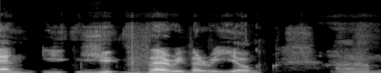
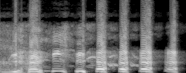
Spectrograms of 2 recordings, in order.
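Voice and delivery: high laughing agreement; laughing yeah; 9 semitones higher, 7 dB louder than usual. Real, not acted. Laughing at his cohost's joke, high and loud. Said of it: "For legal reasons".

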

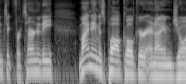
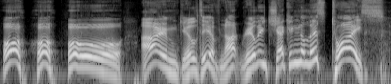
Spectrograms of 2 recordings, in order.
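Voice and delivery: loud hearty ho ho ho with slow booming guilty line; hammed-up Santa Claus, slow and jolly; big mock Santa voice; jolly Santa laugh; 6 semitones higher, 4 dB louder, much slower than usual. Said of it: "you've gotta be the Easter Bunny".

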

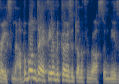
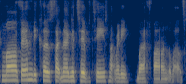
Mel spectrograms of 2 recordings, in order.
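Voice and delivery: mock earnest; 4 semitones higher than usual. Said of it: "Only joking".

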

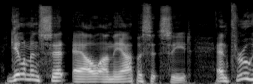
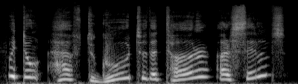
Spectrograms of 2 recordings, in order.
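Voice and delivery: relieved little creature; 12 semitones higher than usual. Acted. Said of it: "with a voice trembling in relief".

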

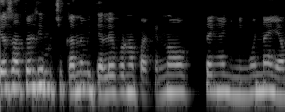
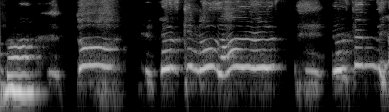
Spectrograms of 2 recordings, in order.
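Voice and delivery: much higher, very slow, crying voice; overwhelmed, words breaking; imitating herself close to sobbing; retold near-tears; 4 dB louder, much slower than usual. Retelling her overwhelmed reply.

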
